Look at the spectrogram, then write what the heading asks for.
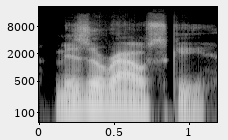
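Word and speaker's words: Misiorowski: Misarowski. There you go.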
